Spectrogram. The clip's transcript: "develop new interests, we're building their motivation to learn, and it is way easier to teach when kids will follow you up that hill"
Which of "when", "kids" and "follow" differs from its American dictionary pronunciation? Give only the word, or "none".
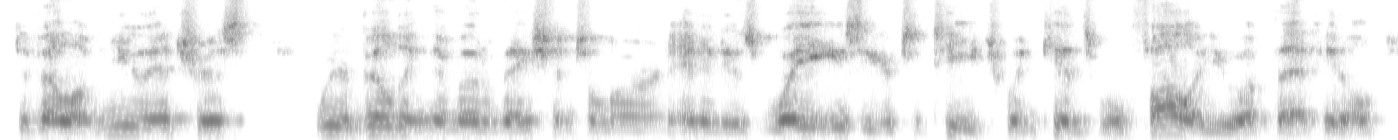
none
